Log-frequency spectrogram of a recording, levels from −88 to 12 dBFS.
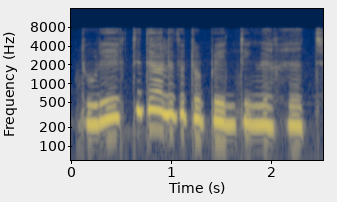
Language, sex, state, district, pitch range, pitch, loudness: Bengali, female, West Bengal, North 24 Parganas, 220-310 Hz, 245 Hz, -12 LUFS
